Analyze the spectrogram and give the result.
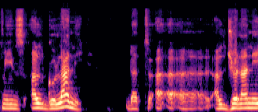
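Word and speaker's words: al-Julani: Al gulani that uh Alani is the the the way to pronounce it but if you pronounce it the Egyptian way it's alalani that means he comes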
